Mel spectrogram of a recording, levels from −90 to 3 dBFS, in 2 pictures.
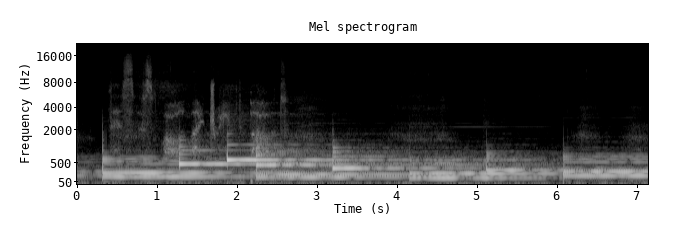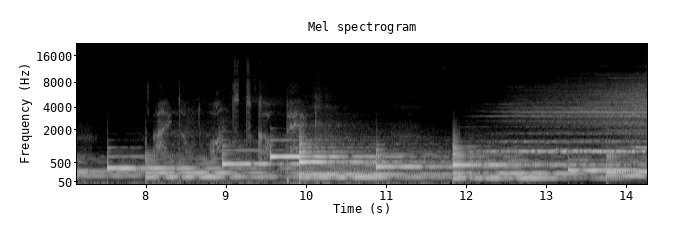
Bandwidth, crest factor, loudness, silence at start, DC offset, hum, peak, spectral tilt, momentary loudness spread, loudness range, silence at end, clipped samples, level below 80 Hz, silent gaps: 9 kHz; 18 dB; -28 LUFS; 0 s; under 0.1%; none; -8 dBFS; -8.5 dB/octave; 9 LU; 5 LU; 0 s; under 0.1%; -60 dBFS; none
